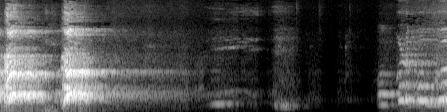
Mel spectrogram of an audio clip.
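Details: Pet Golden Retriever giving two loud, rich barks in quick succession, then a fading tail and a few faint sounds, with a voice and a higher whine at the end.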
